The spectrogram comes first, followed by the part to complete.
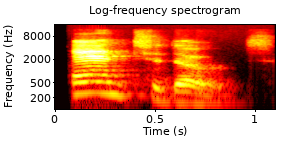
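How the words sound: British accent, with the t clearly pronounced. "o britânico vai falar antidote"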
